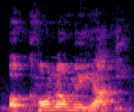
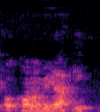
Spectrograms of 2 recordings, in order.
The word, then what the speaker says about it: okonomiyaki: what we're making today, because I can barely pronounce it. It's called Okonomiyaki. Can you say Okonomiyaki?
